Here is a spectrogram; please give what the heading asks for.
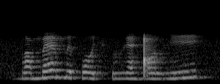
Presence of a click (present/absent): present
